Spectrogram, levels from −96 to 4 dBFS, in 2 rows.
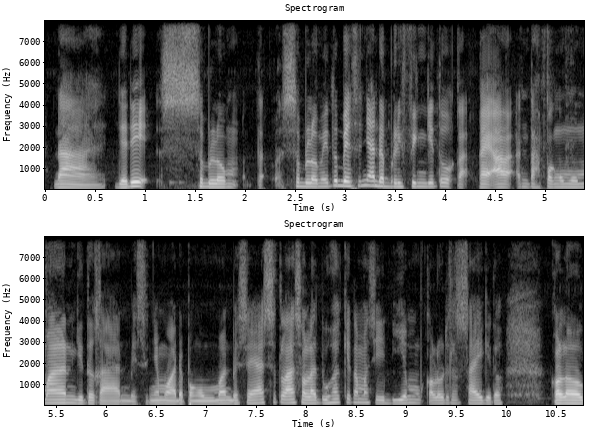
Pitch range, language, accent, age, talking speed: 145-175 Hz, Indonesian, native, 20-39, 160 wpm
